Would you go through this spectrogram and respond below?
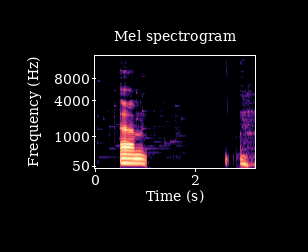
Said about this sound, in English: And I forgot to silence my phone, and I'm just going to leave this in here. We're going to be real, okay?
